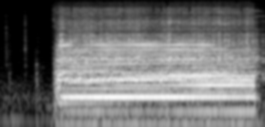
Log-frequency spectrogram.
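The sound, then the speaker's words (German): A quiet-running espresso machine with a portafilter brews a double shot from the large basket. Its pump starts abruptly into a steady, even hum, holds for about two seconds, then cuts off. A few faint knocks come before it. “Schön leise auch die Maschine. Auch ein Unterschied zu den anderen Maschinen übrigens. Wir sehen jetzt gleich, wie der Espresso ja auch in verschiedenen Farben da reinläuft.”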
